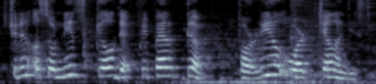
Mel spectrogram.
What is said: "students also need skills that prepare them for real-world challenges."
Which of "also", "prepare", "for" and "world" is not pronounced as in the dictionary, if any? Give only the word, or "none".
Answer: world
